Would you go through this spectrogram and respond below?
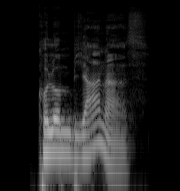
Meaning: genitive singular of Kolumbianer
- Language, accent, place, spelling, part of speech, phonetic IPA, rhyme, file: German, Germany, Berlin, Kolumbianers, noun, [kolʊmˈbi̯aːnɐs], -aːnɐs, De-Kolumbianers.ogg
